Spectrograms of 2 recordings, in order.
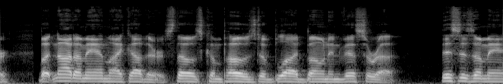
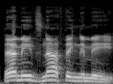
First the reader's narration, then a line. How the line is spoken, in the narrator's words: shouted King Actus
